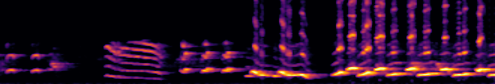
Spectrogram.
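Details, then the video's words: Poksay singing, recorded as training material for songbirds: soft pulsed notes and a downslurred buzz, then a loud run of slurred whistles repeated about twice a second, each opening with a sharp click. "Masteran Suara Poksay"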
